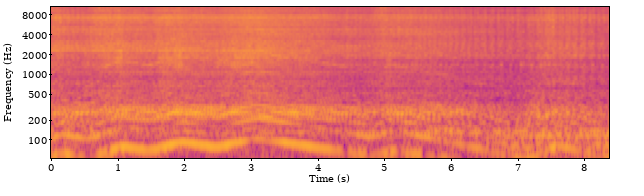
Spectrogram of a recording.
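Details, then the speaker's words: Toyota Hiace D4D diesel with low power and weak pickup, no check engine light, revved during diagnosis: revs climb slowly and sluggishly after each throttle blip. Severe throttle response delay, cause not yet found. "Total delay, ayan yung galit ng makina, delay masyado guys"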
